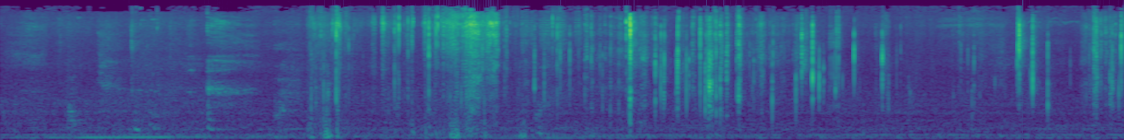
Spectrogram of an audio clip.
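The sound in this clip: Crinkling and tearing as something is ripped open, with many sharp crackling bursts and rustles over about eleven seconds.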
